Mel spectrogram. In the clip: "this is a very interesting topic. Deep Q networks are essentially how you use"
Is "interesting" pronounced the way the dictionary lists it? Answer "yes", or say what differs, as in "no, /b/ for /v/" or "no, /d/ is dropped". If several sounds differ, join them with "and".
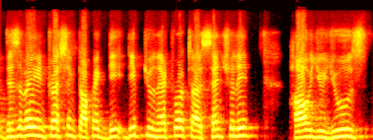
yes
